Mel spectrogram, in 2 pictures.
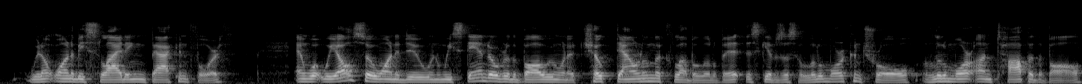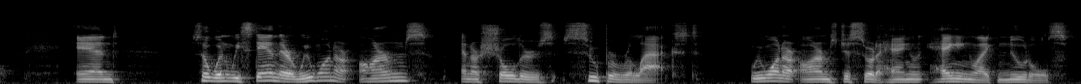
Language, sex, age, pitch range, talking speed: English, male, 30-49, 115-140 Hz, 205 wpm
